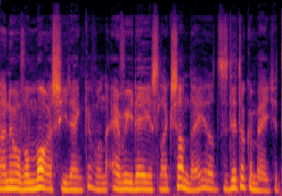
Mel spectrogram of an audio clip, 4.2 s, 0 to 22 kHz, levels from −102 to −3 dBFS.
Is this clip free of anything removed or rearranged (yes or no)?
yes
